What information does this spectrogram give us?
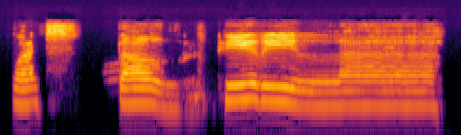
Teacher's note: huruf gin itu huruf yang kalau sukun suaranya harus mengalir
